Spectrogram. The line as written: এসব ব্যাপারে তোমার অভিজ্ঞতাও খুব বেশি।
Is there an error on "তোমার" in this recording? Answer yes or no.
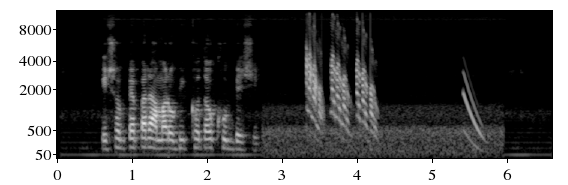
yes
